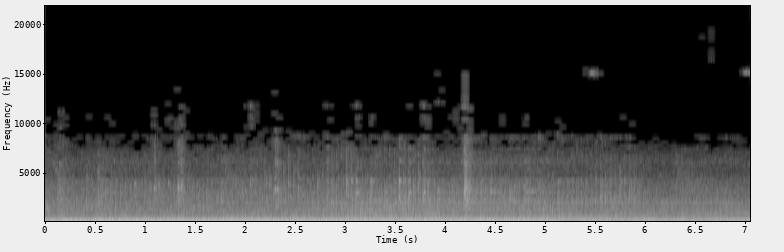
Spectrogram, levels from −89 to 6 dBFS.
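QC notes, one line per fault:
throughout, transcoding between lossy codecs: the sound carries two layers of coding damage at once, the smeared, metallic texture of a low-rate first pass overlaid with the quantisation grain of a second encoder that is re-coding those existing artefacts rather than clean signal. Nothing remains above 19.5 kHz, the lowest cut-off in the chain. The pattern likely points to an Opus encode at around 32 kbit/s followed by WMA at around 64 kbit/s.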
